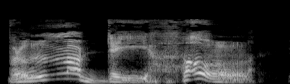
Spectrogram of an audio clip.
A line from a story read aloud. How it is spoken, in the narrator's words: he growled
